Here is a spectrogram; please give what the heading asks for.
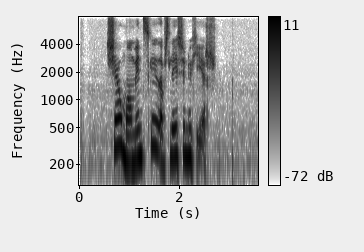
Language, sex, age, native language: Icelandic, female, 30-39, Icelandic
